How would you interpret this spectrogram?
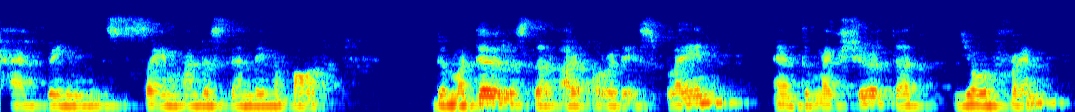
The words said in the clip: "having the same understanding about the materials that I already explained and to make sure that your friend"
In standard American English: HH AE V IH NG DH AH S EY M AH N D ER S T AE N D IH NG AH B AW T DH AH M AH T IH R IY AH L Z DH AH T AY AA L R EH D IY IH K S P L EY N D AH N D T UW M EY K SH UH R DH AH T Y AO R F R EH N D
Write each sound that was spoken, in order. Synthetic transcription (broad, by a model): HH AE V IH NG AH S EY M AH N D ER S T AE N D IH NG AH B AW T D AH M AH T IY R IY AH L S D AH T AY AA L R EH D IY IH K S P L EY N AH N T UW M EY K SH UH R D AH T Y AO R F R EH N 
